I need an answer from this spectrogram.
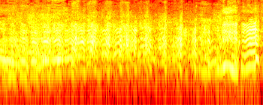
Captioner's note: all laugh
